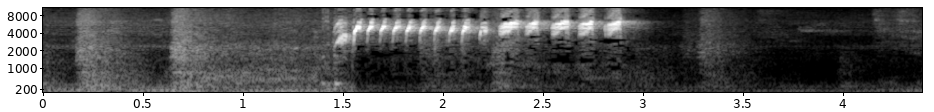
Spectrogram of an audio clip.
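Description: A caged flamboyan songbird gives a fast, harsh burst of high notes (besetan), about ten a second for roughly a second and a half, starting about halfway in. A low steady hum lies under the first half.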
